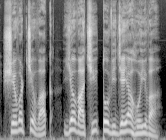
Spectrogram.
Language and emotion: Marathi, neutral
